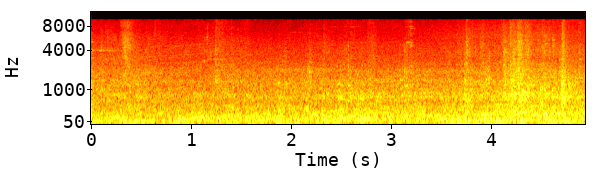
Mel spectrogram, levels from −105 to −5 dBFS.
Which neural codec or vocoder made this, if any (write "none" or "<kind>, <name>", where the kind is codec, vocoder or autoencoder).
none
